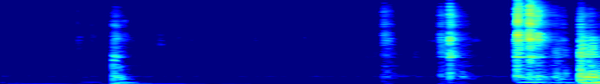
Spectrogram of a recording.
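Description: Cardboard mystery box and paper envelopes being handled on a tabletop play mat: a short click about a second in, then a few sharp clicks and knocks near the end as the box is set down.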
